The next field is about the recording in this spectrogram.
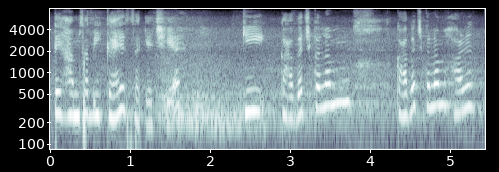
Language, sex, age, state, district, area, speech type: Maithili, female, 30-45, Bihar, Purnia, urban, spontaneous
